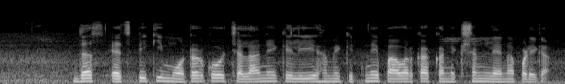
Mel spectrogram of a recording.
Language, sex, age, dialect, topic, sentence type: Hindi, male, 41-45, Marwari Dhudhari, agriculture, question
